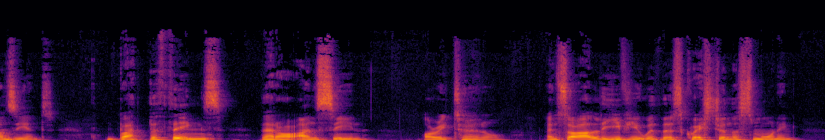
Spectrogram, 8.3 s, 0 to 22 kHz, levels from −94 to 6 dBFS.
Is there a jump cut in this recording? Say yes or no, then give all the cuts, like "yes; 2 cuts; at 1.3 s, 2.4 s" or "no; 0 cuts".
no; 0 cuts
